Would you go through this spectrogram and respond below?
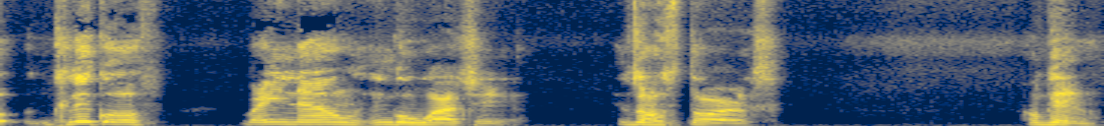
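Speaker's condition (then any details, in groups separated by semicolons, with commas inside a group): Cerebral palsy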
